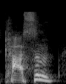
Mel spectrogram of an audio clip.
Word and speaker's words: Qasim: For those of you that don't know, if this is your first time catching this, my name is Qasim. Rhymes with awesome for reasons that you will soon discover yourself.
